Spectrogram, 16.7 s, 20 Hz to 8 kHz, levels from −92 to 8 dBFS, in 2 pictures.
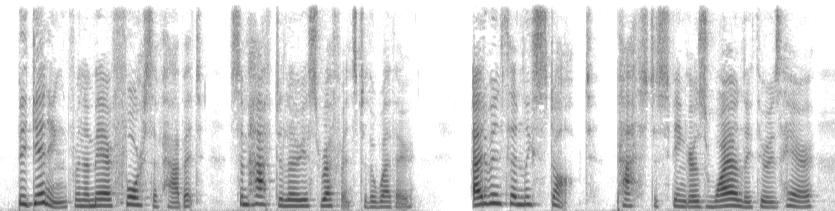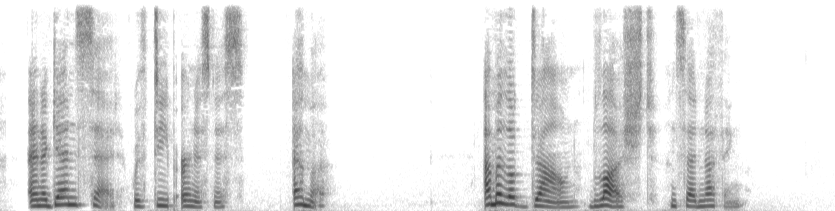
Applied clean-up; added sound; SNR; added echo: neural mask model Resemble Enhance denoiser.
